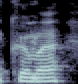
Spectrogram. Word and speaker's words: Nkrumah: Not only is the president, and please correct me if I say his name wrong, Nkrumah. Is Nkrumah? that how you, Nkrumah? Yeah, Nkrumah, more progressive because he's for the people.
